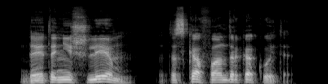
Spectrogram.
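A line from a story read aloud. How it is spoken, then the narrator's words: Muffled booming from helmet. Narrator (Russian): прогудел Данила из-под забрала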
